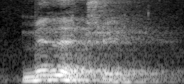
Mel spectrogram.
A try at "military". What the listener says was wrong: Because you wanted to say 4. It's a Spanish disease to add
